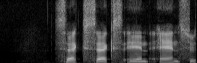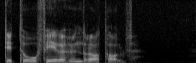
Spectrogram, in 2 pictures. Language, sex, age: Norwegian, male, 48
